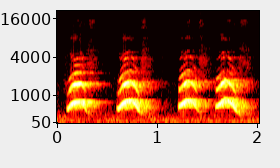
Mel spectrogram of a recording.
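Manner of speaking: high, loud repeated puppy woofs; quick pairs of sharp dog barks. A narrator's reading. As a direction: bark insistently like a little puppy. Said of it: "the little puppy said".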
